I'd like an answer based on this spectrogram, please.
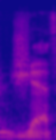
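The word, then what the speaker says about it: Djaf: I guess the pronunciation is is more Jeff, isn't it? It's a Jeff is an interesting interesting deity for the Nearens.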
